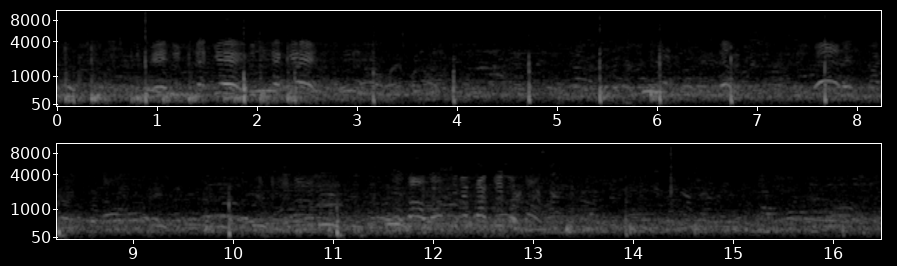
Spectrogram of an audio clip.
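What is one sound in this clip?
Spectators chatter and call out in the open air.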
